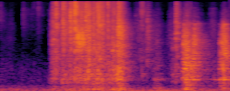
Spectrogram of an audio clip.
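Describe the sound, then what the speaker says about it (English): Playing or tarot-style cards are shuffled close to the microphone in a rapid riffling burst, then a second shorter riffle follows. "Let's do one more shuffle."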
